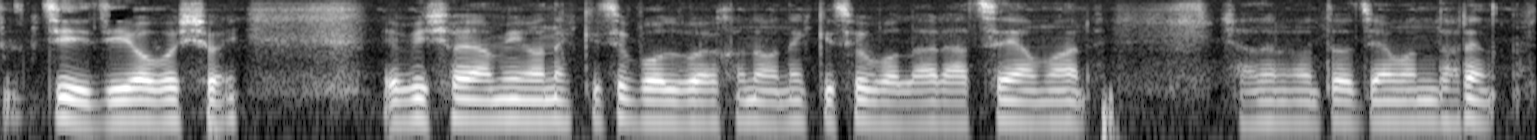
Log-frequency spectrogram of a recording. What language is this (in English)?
Bangla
